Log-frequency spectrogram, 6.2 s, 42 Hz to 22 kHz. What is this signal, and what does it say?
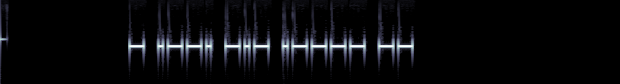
Morse code, heard as a keyed tone, about 25 wpm, 700 Hz. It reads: TPK1M
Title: Code Groups - 5 Letter:Numbers - 25wpm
